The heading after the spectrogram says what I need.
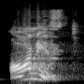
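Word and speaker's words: honest: যেমন এইচও এনই এসটি অনেস্ট এই এই উচ্চারণ যুক্ত হয়ে গেল।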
